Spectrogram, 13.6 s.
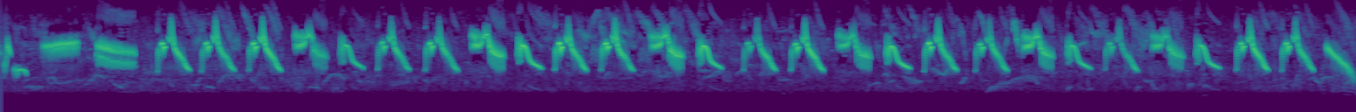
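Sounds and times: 
Eurasian skylark singing: 0.0 - 13.5.

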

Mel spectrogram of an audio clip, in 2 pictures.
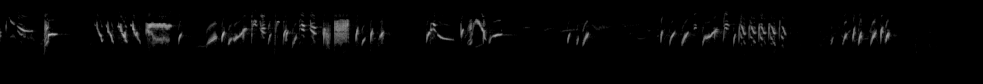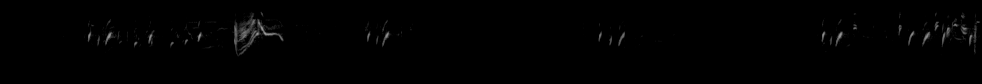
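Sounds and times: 
bird calls of high rapid chirps and twittering notes: 0.0 - 9.0, 10.6 - 12.8, 18.0 - 19.6.

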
